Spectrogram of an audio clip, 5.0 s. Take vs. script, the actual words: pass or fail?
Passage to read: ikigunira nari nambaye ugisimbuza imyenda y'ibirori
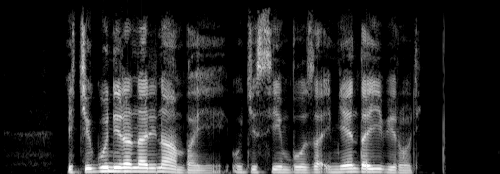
pass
